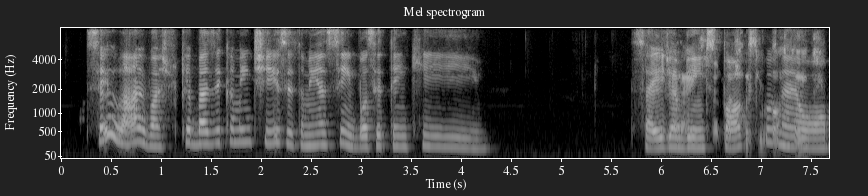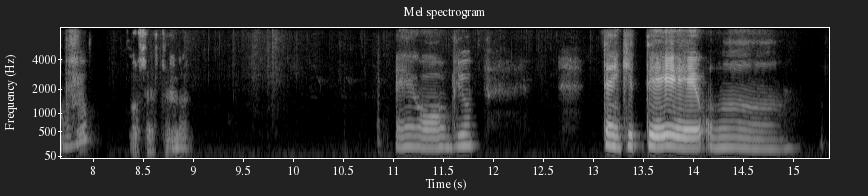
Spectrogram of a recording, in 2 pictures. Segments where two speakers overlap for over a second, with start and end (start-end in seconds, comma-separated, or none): 6.2-7.6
